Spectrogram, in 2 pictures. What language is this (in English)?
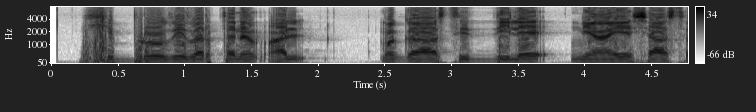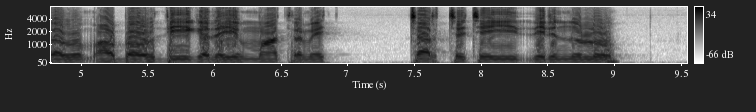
Malayalam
